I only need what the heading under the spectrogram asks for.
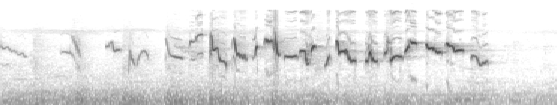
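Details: Lombok white-eye in song, a fast twittering phrase of high, zigzagging notes that rises in loudness and runs for about two seconds before stopping abruptly, with a quiet low hum underneath.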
